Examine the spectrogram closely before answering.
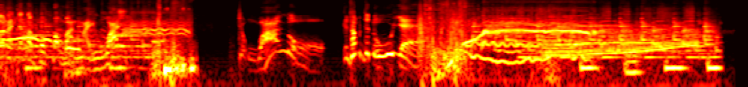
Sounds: Speech, Music

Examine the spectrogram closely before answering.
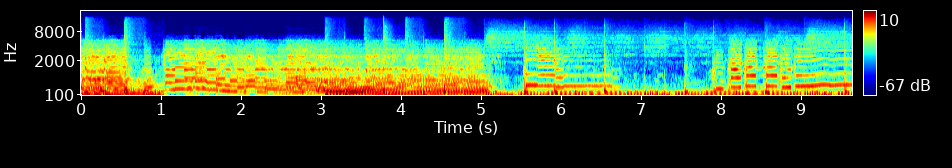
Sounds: Musical instrument, Plucked string instrument, Effects unit, Electric guitar, Guitar, Music, Distortion

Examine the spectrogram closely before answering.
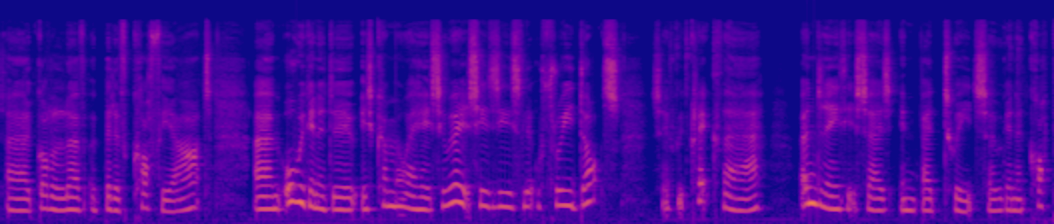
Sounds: Speech

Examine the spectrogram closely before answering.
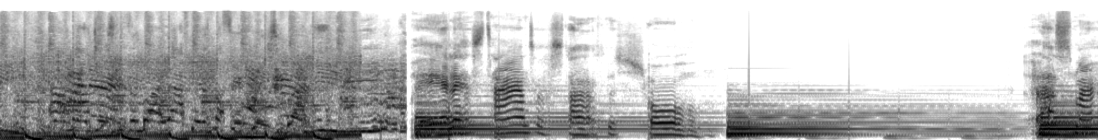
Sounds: Pop music, Music

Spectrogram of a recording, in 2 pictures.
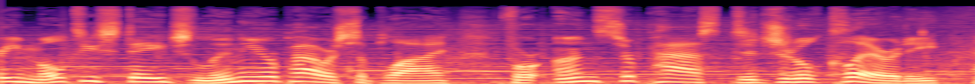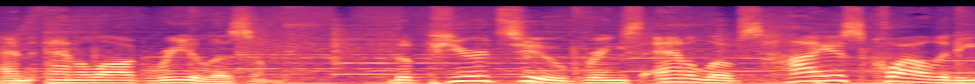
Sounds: Speech, Music

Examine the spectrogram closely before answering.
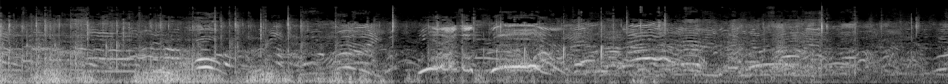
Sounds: Speech

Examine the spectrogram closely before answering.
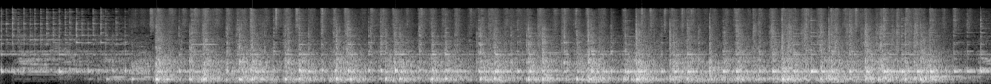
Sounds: Percussion, Drum

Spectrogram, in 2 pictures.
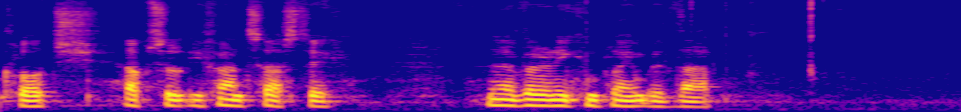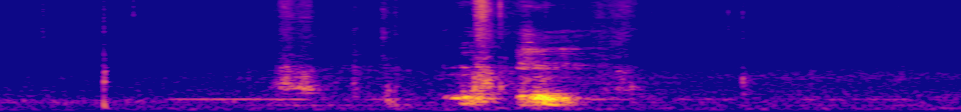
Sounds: Speech

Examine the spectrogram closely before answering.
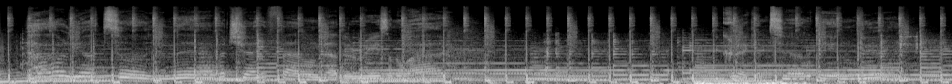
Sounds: Music

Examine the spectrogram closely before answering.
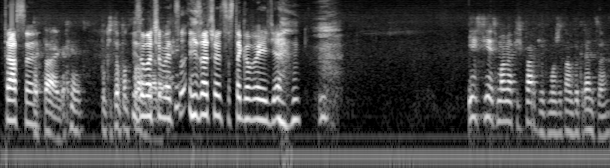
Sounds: Speech

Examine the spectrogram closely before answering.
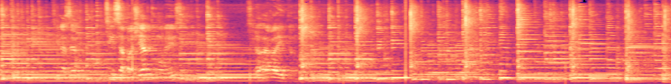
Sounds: Musical instrument, Plucked string instrument, Acoustic guitar, Music, Guitar, Speech

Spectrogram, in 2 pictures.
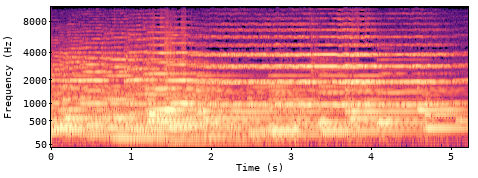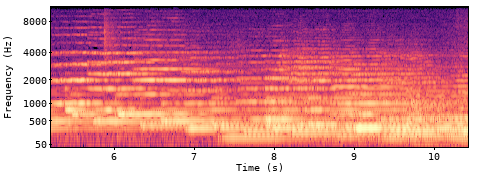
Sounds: Music, fiddle, Musical instrument

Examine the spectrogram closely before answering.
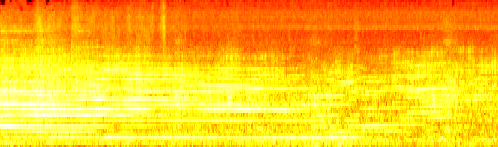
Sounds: Speech

